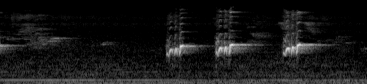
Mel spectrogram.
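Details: Sooty-headed bulbul, kept bird, giving three sharp rising whistled calls at about half-second spacing after a faint soft warble, with a steady low electrical hum behind.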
